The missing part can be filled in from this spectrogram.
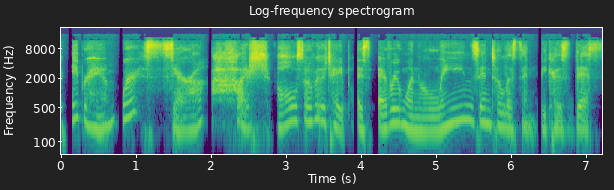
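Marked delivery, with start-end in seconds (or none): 0.1-1.9 deliberately pointed, probing tone. Retelling a guest at dinner, imitating a pointed question. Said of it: "pointedly asked".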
